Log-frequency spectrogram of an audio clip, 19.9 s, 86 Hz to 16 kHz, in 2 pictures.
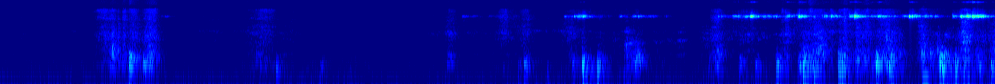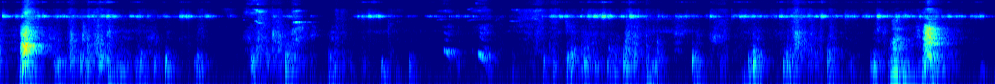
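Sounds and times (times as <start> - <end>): dogs scuffling: 7.4 - 13.9, 15.3 - 19.6
dog barking: 10.1 - 10.5, 18.8 - 19.6
puppy whimpering: 14.3 - 15.9.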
